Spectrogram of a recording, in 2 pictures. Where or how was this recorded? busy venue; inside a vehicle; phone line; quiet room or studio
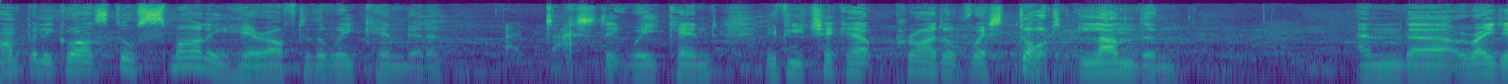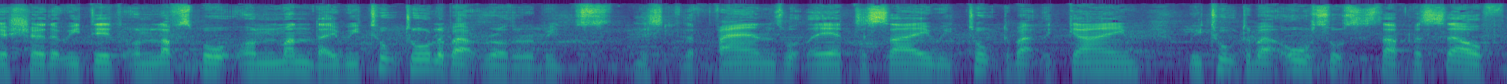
busy venue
